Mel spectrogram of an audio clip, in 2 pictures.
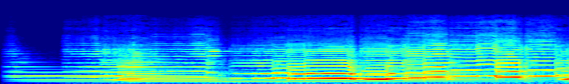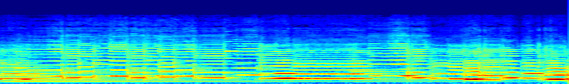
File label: cello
